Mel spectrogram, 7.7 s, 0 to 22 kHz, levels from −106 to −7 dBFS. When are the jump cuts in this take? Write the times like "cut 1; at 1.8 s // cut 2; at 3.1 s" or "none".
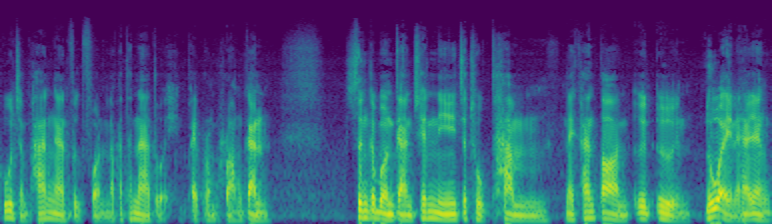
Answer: cut 1; at 5.6 s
